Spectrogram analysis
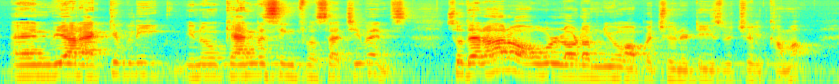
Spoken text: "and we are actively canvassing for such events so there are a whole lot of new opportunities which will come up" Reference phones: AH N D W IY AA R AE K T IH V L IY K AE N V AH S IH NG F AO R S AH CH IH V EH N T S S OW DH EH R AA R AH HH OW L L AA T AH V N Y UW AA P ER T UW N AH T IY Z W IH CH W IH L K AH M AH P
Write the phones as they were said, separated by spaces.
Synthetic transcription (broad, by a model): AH N D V IY AA R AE K T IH V L IY K AE N V AH S IH NG F AO R S AH CH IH V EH N T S S OW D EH R AA R AH HH OW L L AA T AH V N Y UW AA P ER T UW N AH T IY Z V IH CH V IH L K AH M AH P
